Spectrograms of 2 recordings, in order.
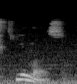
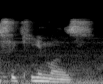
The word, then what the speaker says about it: Sekhema: about the tri es schemas pardon trial of Simas yeah that's the right pronunciation so um the trial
